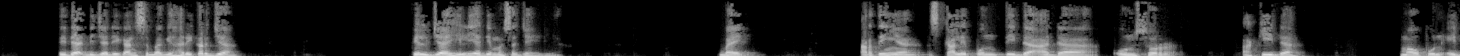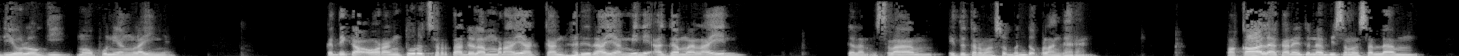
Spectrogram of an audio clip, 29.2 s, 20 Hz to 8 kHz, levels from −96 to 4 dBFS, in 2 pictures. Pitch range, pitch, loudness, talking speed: 125-155 Hz, 140 Hz, -19 LUFS, 90 wpm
